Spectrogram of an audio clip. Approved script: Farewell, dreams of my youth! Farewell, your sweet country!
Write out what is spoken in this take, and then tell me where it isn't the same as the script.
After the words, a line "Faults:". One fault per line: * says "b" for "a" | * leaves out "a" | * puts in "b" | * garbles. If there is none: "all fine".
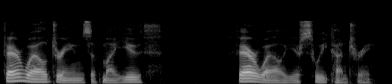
Farewell, dreams of my youth! Farewell, your sweet country!
Faults:
all fine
